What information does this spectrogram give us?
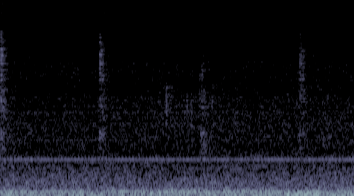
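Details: A low indoor rumble with a steady hum runs throughout, and faint ticking clicks come roughly once a second, but no animal voice is heard.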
